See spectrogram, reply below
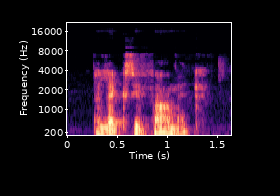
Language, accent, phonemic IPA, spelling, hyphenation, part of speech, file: English, Southern England, /əˌlɛksɪˈfɑːmɪk/, alexipharmic, alex‧i‧pharm‧ic, noun / adjective, LL-Q1860 (eng)-alexipharmic.wav
- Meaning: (noun) Synonym of alexipharmac (“a medical remedy for protecting the body, or an antidote, against harmful substances, especially a poison or venom (specifically, that of a snake)”); an antidote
